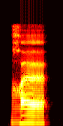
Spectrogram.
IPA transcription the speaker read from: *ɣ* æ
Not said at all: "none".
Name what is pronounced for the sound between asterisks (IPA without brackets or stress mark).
ʁ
